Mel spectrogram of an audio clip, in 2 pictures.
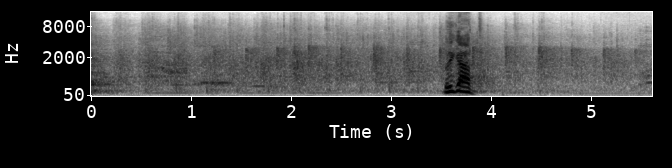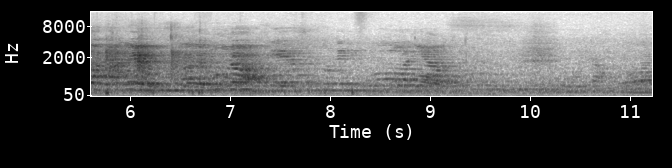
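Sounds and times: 
audience applauding: 0.0s - 7.2s
speech: 3.5s - 4.0s.

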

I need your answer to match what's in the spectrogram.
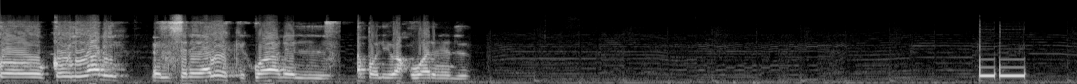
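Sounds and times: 
speech: 0.7s - 4.8s
dropped phone call disconnect beeps: 9.8s - 10.3s.

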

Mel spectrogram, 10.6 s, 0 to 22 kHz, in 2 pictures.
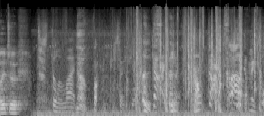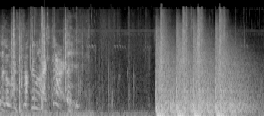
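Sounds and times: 
speech: 0.0s - 7.0s
pistol gunshots in a film scene: 8.4s - 10.5s.

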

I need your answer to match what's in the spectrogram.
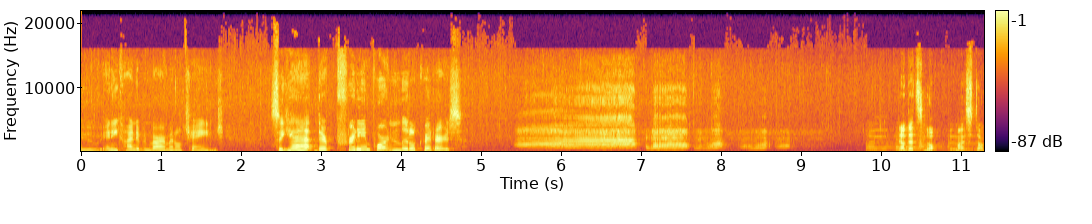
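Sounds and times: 
speech: 0.0s - 4.8s, 10.2s - 11.2s
male green and golden bell frog croaking: 5.4s - 9.4s.

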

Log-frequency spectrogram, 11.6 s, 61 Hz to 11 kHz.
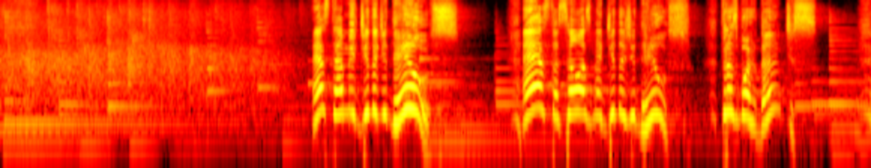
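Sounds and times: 
large crowd applauding: 0.0s - 4.2s
speech: 4.2s - 6.1s, 6.9s - 11.6s.

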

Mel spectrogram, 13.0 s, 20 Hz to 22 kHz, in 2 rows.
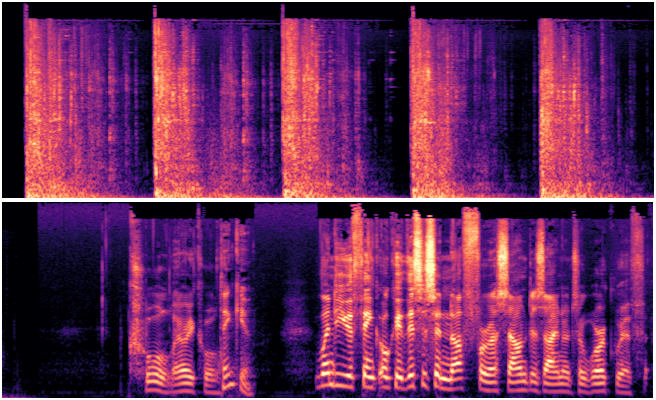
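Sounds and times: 
creature stomps built from ski boots, a car door and a walking support: 0.2s - 6.7s
speech: 8.0s - 13.0s.

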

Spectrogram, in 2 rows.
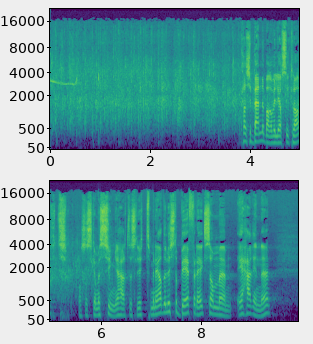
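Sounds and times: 
audience applauding: 0.0s - 6.2s
speech: 3.8s - 9.5s.

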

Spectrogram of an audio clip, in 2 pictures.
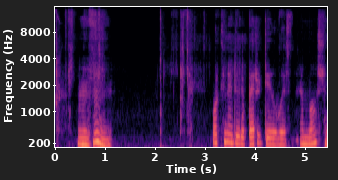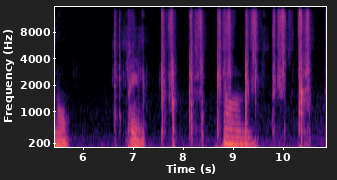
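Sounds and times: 
speech: 0.4s - 1.2s, 3.2s - 5.8s, 6.9s - 7.3s, 8.8s - 9.6s
cards being shuffled for a reading: 2.1s - 3.0s, 6.6s - 10.8s.

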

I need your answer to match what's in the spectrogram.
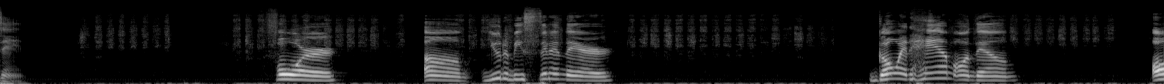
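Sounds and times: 
speech: 0.0s - 0.9s, 2.8s - 3.5s, 4.2s - 6.2s, 8.7s - 10.3s
fingernail being filed: 0.8s - 8.4s, 9.7s - 11.2s.

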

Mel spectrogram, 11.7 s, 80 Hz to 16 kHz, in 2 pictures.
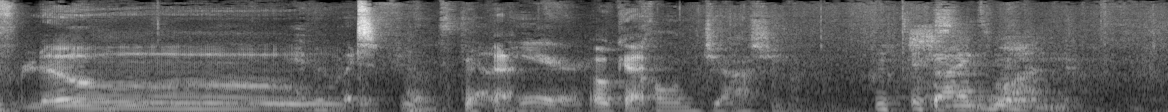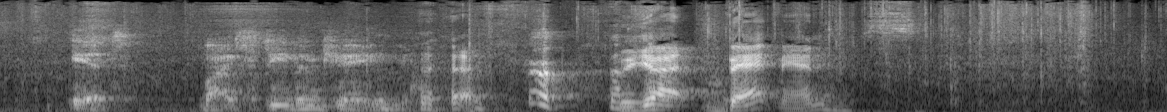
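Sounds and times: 
speech: 0.0s - 1.2s, 1.8s - 5.5s, 6.2s - 10.2s
toilet paper roll crinkling and rustling: 3.2s - 11.6s.

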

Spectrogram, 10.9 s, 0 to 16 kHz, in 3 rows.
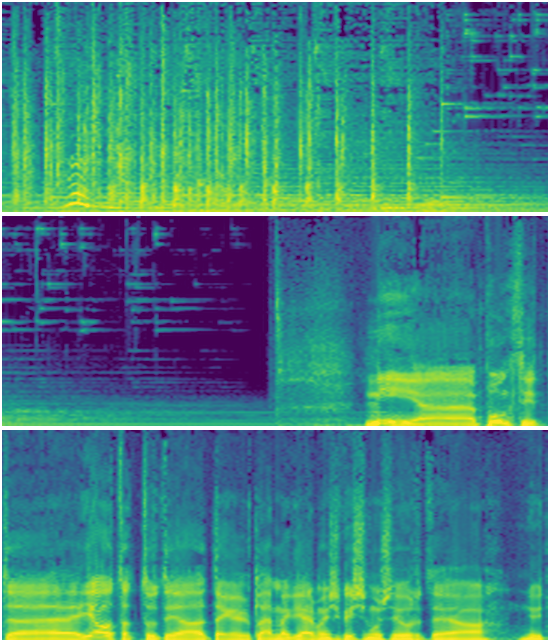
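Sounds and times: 
many hands clapping in applause: 0.0s - 3.4s
person whooping: 0.3s - 1.2s
speech: 6.1s - 10.9s.

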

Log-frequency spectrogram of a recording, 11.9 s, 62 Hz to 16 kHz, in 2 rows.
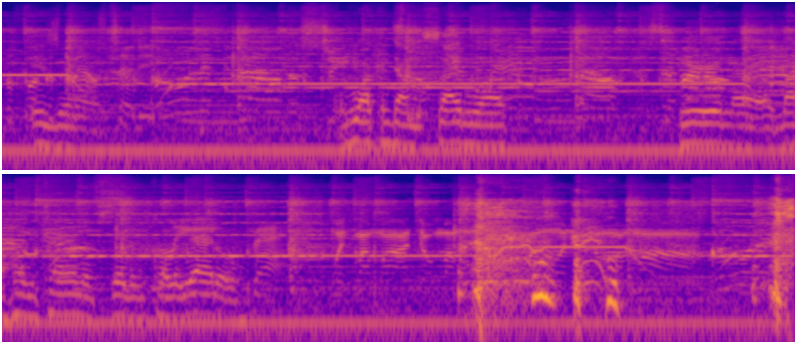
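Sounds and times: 
steady outdoor hum: 0.0s - 11.8s
speech: 0.2s - 1.3s, 2.6s - 4.0s, 5.1s - 8.1s, 9.9s - 10.9s
person coughing harshly after a vape hit: 9.4s - 10.8s, 11.6s - 11.8s.

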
